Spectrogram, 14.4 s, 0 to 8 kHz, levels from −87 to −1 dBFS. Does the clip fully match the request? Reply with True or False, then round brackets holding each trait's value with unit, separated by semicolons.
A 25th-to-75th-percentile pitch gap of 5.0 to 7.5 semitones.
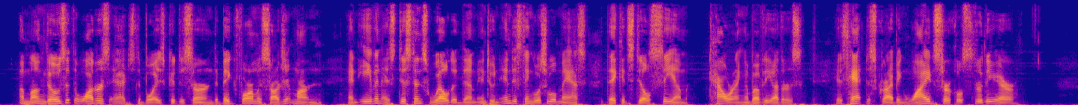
False (3.7 semitones)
